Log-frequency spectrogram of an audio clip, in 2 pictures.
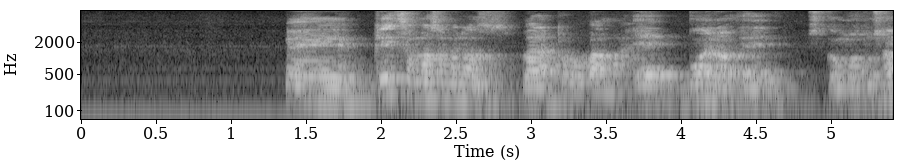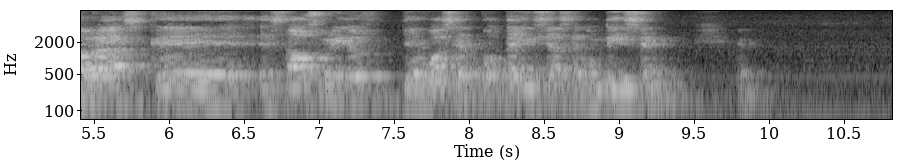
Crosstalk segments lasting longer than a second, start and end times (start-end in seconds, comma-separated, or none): none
